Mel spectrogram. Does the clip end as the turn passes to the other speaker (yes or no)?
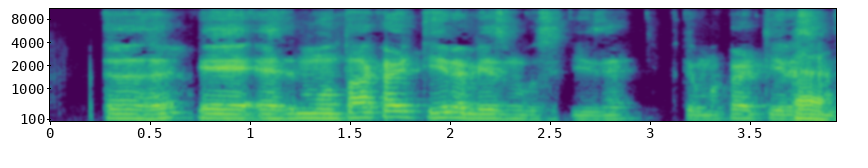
no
